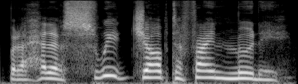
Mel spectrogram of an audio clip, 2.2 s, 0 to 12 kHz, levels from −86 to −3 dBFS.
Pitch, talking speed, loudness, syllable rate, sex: 230 Hz, 240 wpm, -18 LUFS, 4.8 syllables/s, female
